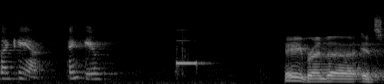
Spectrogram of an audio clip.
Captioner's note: phone beeps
